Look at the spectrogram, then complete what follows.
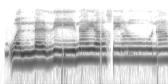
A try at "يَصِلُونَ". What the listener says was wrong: Yasilu, yasilu. Tidak tasdid lamnya, tidak yasilu. Yasilu.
